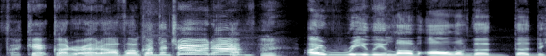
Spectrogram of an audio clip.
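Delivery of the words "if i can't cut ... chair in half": rising to a high shout; shouted movie quote. Retold or imitated. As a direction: bellow it like a raging character. Quoting movie character.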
